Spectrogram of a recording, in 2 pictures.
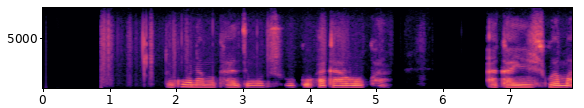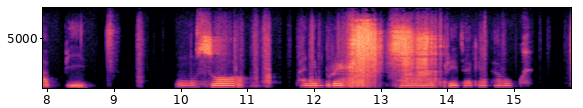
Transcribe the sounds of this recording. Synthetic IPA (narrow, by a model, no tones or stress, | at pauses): nukuonamukʰad͡zimut͡ʃuko̰ʔakarukwa | a̰kʰaiswamabʱḭ | mumusoro | pane̞bredakpanemabrediakeakaruːkwḁ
